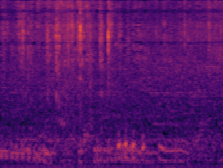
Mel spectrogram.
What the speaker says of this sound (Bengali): দেখছেন প্রতিটা কবুতর পুরো একদম হিট নিয়ে চলে আসছে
